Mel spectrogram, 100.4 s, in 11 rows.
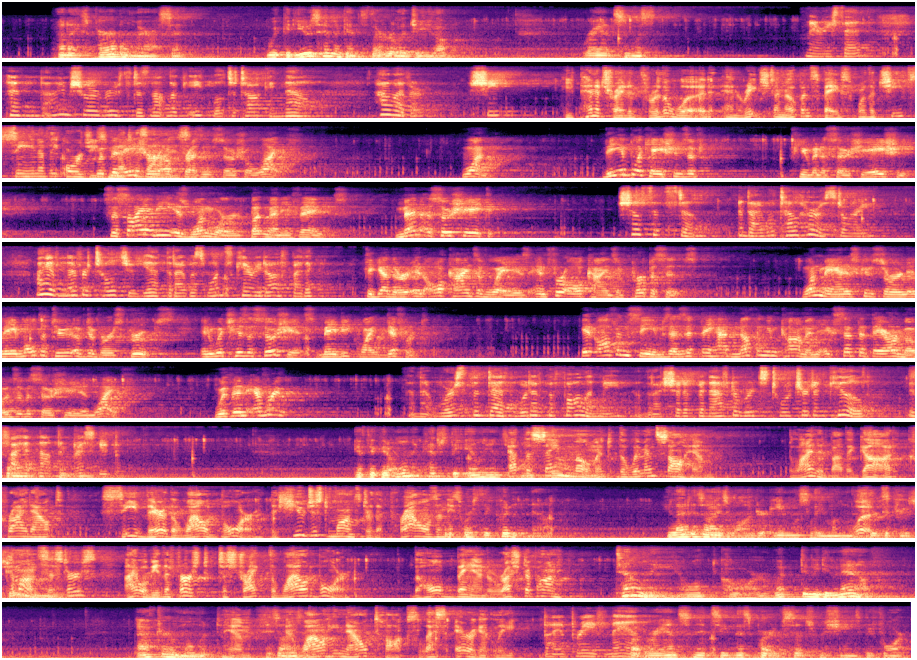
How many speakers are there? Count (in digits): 4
